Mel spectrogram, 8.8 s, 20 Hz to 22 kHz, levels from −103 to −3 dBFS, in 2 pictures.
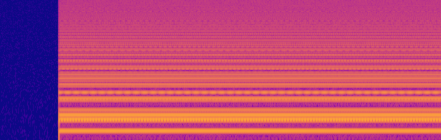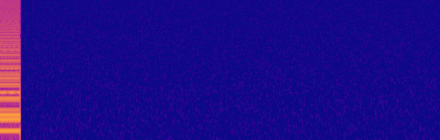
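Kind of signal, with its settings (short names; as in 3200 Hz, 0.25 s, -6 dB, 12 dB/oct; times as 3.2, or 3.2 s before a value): chord D4/D#5/F#5 saw, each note -21.5 dBFS 4.02 s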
